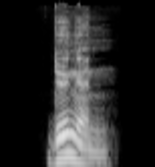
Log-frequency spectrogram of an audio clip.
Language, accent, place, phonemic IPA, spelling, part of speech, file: German, Germany, Berlin, /ˈdʏŋən/, düngen, verb, De-düngen.ogg
- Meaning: to fertilize (a field)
